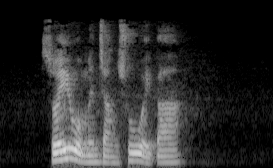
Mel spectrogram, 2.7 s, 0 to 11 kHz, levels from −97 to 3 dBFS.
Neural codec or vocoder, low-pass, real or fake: none; 7.2 kHz; real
